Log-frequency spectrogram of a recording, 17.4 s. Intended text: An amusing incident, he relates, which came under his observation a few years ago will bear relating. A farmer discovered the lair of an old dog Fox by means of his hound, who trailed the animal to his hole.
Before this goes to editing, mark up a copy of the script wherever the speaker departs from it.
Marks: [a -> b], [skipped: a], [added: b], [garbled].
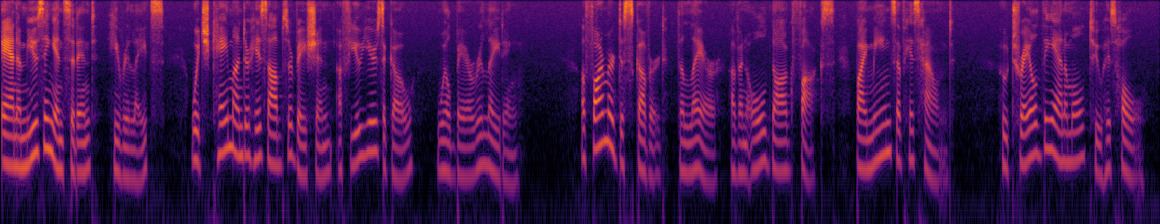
An amusing incident, he relates, which came under his observation a few years ago will bear relating. A farmer discovered the lair of an old dog Fox by means of his hound, who trailed the animal to his hole.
